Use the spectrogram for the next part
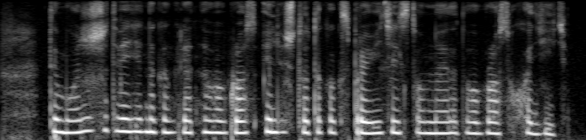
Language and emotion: Russian, neutral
